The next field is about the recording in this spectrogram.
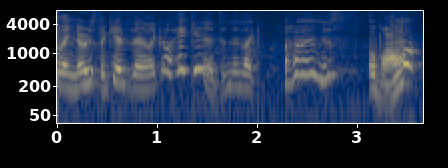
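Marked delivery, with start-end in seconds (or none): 1.1-1.6 much higher, mock surprised hey; surprised greeting. Obama noticing the kids, mock surprise. 2.3-3.6 much higher, louder mock astonished hey; surprised greeting. Kids spotting Miss Obama, mock surprise.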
